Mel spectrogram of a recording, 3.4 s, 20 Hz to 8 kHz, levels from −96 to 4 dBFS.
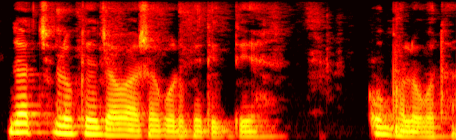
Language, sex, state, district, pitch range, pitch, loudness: Bengali, male, West Bengal, Jalpaiguri, 105-150 Hz, 115 Hz, -19 LUFS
